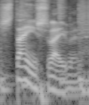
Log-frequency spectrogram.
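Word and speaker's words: Sztajnszrajber: Pero lo dije mal porque es Stein Schreiber.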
